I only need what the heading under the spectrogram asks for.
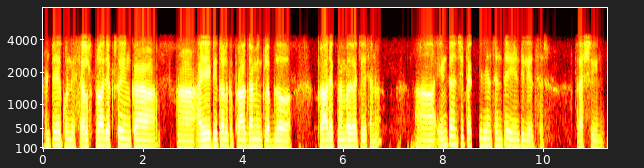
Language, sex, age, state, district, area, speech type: Telugu, male, 18-30, Andhra Pradesh, Vizianagaram, rural, conversation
